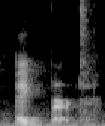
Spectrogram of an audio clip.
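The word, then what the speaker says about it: Egbert: as it flies away but you pronounce it egg bert it's egg birch is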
